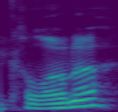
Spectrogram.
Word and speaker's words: Colonna: And my guest today is Jerry Colonna.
